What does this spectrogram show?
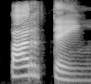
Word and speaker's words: partem: E aqui a pronúncia é partem. Porque mesmo que está ao final da palavra, não termina literalmente, certo? Tem uma letra depois. Então eu digo eles partem, normal.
